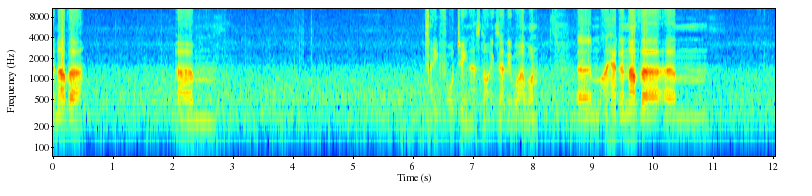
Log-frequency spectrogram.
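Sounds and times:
car interior driving drone: 0.0 - 12.0.

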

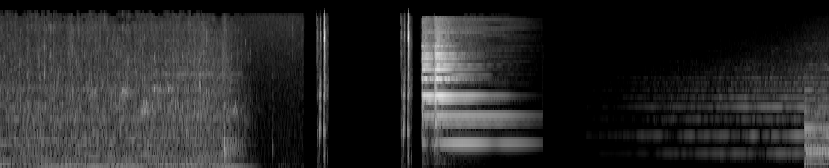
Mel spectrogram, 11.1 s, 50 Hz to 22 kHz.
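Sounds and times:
soft music: 0.0 - 3.0, 7.8 - 11.0
notification bell ding: 5.6 - 7.2.

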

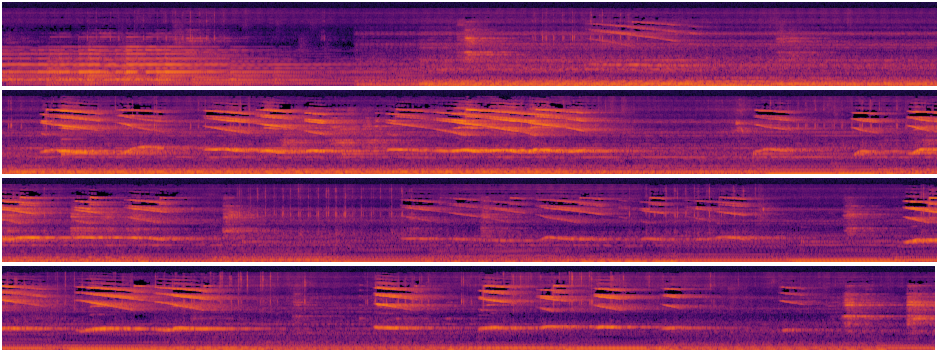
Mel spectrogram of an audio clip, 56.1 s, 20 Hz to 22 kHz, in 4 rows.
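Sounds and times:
deep sustained drone: 5.3 - 56.0.

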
